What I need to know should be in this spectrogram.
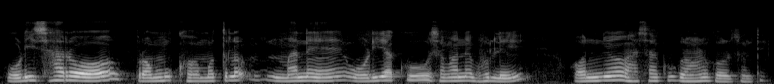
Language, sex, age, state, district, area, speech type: Odia, male, 18-30, Odisha, Balasore, rural, spontaneous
